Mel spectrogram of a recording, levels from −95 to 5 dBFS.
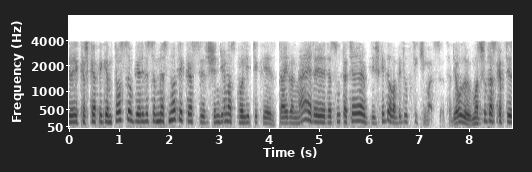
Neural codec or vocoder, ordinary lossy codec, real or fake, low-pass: codec, 16 kHz in and 24 kHz out, 0.6 kbps, FocalCodec, streaming, 4096 codes; AAC, 16 kbps; fake; 7.2 kHz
